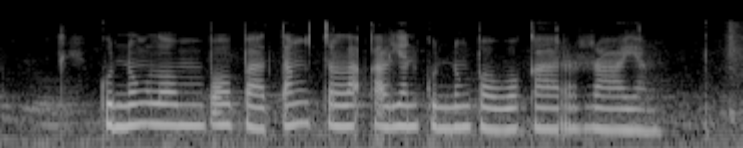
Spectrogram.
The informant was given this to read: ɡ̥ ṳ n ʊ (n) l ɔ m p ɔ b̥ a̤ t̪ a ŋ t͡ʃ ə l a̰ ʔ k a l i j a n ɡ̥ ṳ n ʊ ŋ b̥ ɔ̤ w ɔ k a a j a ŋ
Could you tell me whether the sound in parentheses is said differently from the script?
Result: yes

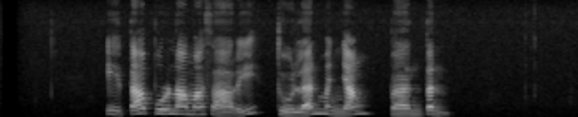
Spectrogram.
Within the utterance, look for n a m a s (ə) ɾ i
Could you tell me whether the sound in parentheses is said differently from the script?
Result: yes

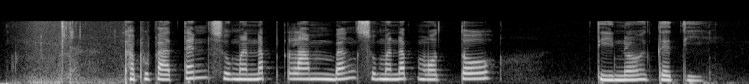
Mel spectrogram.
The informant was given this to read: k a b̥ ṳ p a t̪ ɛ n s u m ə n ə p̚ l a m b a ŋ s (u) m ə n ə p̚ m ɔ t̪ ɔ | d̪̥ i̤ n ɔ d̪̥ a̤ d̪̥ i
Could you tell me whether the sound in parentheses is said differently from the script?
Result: no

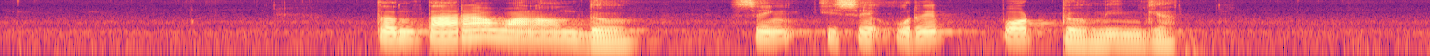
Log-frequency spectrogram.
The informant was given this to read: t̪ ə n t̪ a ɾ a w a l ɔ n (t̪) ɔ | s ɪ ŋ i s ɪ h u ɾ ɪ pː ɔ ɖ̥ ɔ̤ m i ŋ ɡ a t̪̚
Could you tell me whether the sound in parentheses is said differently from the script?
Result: yes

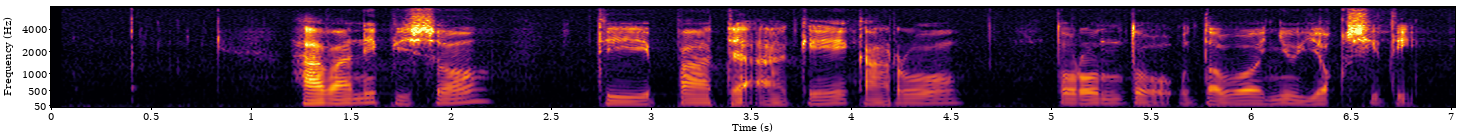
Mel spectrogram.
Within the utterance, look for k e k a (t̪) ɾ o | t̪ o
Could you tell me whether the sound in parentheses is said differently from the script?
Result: yes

